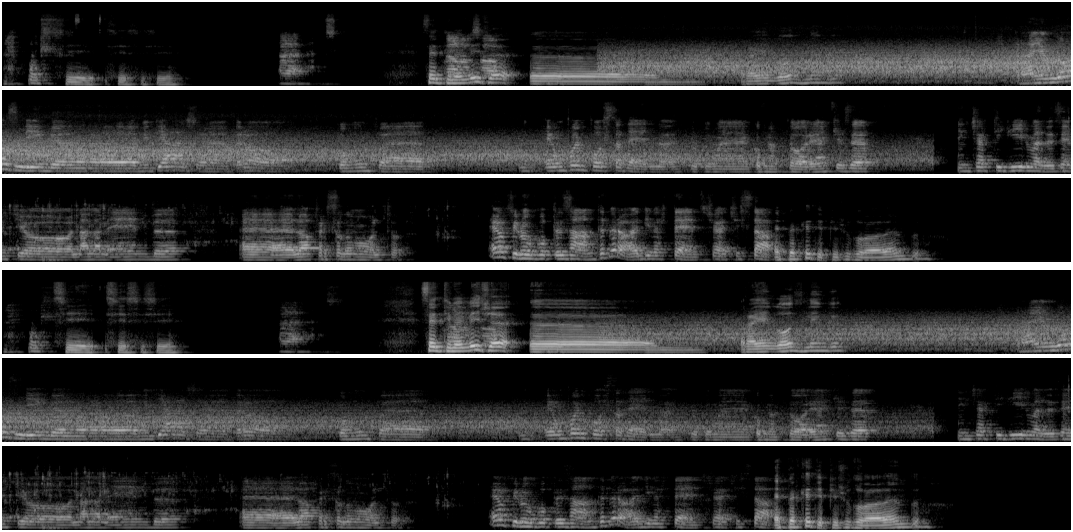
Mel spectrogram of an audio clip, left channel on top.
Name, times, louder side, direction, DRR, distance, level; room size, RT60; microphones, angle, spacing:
voice 1, 0.0-0.6 2.8-3.3 4.4-5.0 10.1-15.0 15.9-19.4 20.2-23.1 23.8-25.4 26.2-29.1, left 3 dB, 55° left, 2.7 m, -32 dB
voice 2, 0.5-1.8 3.9-7.0 7.4-8.5 29.1-30.7, right 5 dB, 65° right, 0.6 m, -27 dB
Wind, 5.9-20.0, left 5 dB, 30° left, 1.0 m, -34 dB
sound 1, 21.3-26.6, right 1 dB, 15° right, 2.2 m, -49 dB
21.5 x 10.5 x 3.6 m
head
